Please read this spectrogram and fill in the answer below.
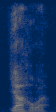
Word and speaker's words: Yahowah: face to face, approaching the appearance, of Yahuwah, Yahuwah, the proper pronunciation of the name of Eloah, God as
